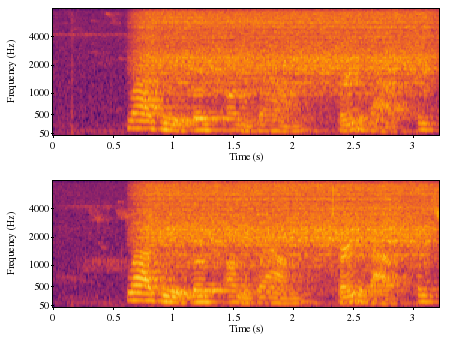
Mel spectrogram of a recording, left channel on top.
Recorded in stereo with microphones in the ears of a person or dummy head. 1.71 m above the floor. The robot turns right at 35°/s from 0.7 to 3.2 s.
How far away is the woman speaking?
About 1.7 m.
